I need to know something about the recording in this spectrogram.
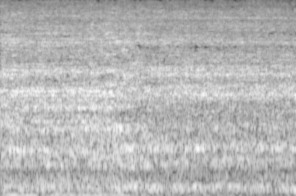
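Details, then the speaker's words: Washing machine that leaves clothes sopping wet, in diagnostic test mode on click one, the hot-water fill solenoid: steady, even hiss of water through the inlet with no chatter or buzzing; fill valve flowing normally. "okay click one can hear the water running that guy said that was the hot-water solenoid full of water solenoid"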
